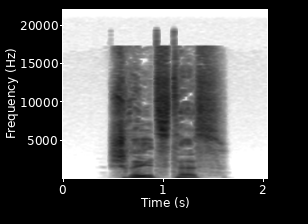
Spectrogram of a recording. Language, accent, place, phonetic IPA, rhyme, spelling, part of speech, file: German, Germany, Berlin, [ˈʃʁɪlstəs], -ɪlstəs, schrillstes, adjective, De-schrillstes.ogg
- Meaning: strong/mixed nominative/accusative neuter singular superlative degree of schrill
